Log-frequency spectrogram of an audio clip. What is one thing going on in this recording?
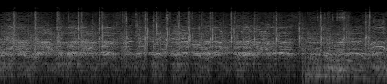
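A large crowd of men chants in unison outdoors.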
